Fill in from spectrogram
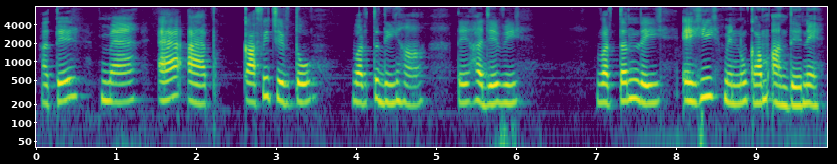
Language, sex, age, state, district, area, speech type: Punjabi, female, 18-30, Punjab, Jalandhar, urban, spontaneous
